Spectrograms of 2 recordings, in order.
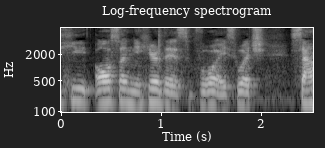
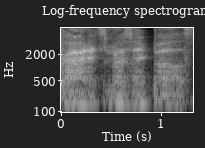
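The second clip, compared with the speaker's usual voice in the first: whispered, lurking creature-like voice; 11 semitones lower than usual. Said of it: "Gollum-y Batman".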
